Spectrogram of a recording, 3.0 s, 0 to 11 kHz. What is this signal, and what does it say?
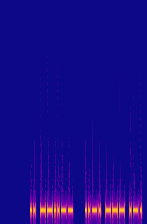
Morse code, heard as a keyed tone, about 36 wpm, 700 Hz. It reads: I, FOR
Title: Sentences from Top 1000 Words - Review Part 5 - 35wpm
